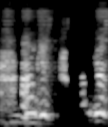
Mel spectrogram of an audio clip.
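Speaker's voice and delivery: play-acted, very high, slow, weepy, drawn-out faltering crying. Retelling what an upset worker said: imitating someone crying. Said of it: "and she started crying".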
